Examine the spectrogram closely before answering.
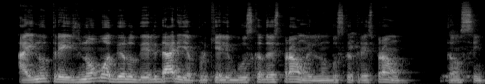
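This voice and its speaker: This man's voice sits fairly low in pitch, with ordinary pitch variation. He speaks at a fairly quick pace. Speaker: trading instructor. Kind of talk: group study session. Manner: fast.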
